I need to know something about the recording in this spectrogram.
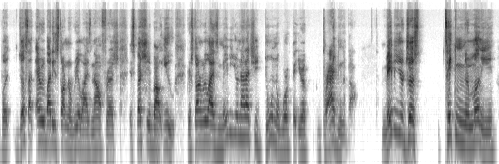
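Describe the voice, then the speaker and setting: A man with a slight Nigerian accent streams live commentary to his chat, his voice bright and a bit high. He mocks his targets, laughs often and trips over restarts as he talks.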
